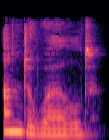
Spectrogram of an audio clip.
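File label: "underworld", British English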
